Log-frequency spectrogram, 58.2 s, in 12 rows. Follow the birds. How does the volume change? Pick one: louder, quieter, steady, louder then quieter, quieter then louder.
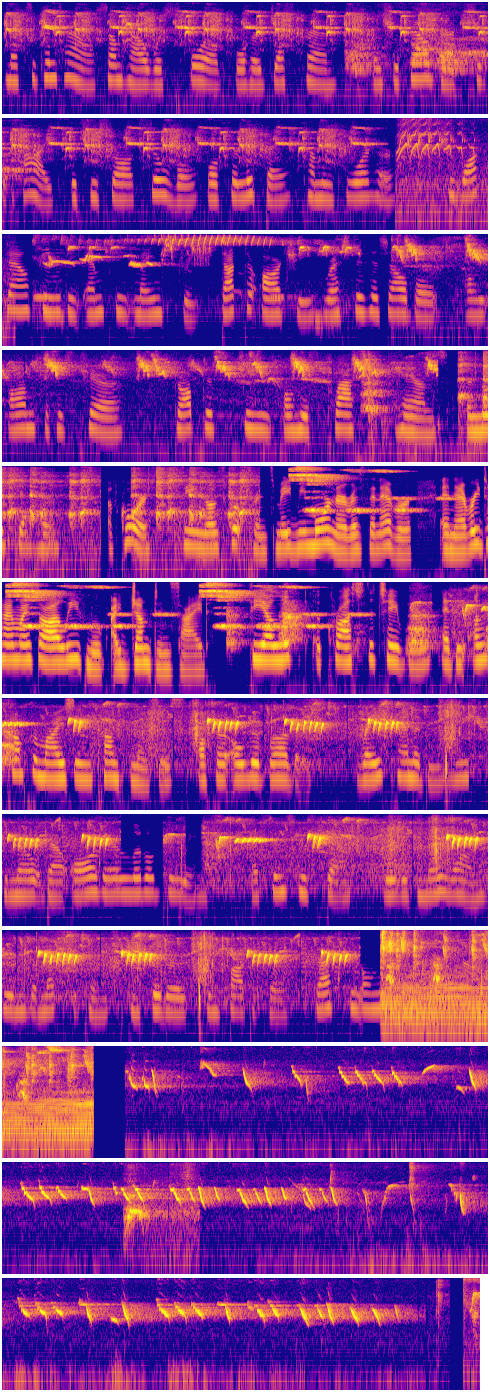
louder.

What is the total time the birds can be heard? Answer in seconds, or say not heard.
58 s.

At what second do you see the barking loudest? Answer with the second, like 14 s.
50 s.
